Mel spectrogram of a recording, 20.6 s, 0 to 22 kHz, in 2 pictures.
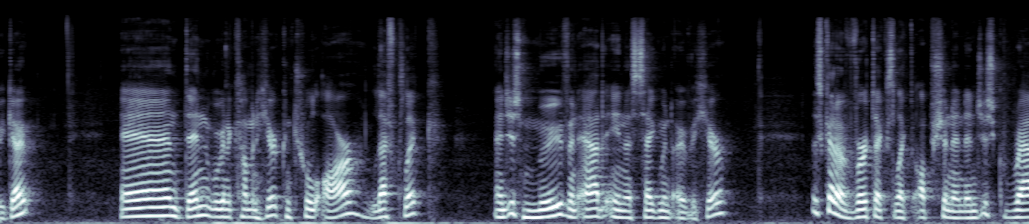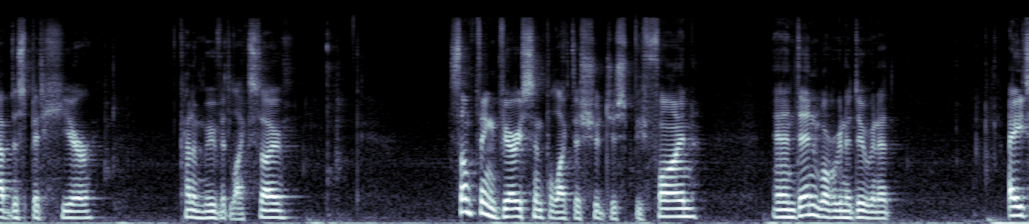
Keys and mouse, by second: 1.4 shift+middle click, 1.7 z, 2.6 ctrl+r, 6.1 click, 8.2 click, 8.9 click, 9.7 g, 10.3 click, 10.8 click, 11.1 g, 12.2 click, 13.0 z, 14.8 z, 17.6 z, 18.2-19.7 middle drag, 19.8 a.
